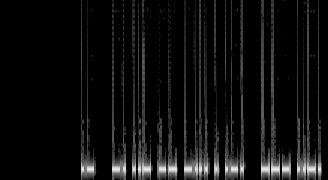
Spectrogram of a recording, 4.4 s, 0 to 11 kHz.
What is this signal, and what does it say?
Morse code, heard as a keyed tone, about 36 wpm, 700 Hz. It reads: A NUMBER OF
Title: Sentences from Top 1000 Words - Review Part 1 - 35wpm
